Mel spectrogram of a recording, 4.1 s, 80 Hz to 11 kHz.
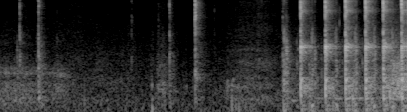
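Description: Bicycle rear-hub freewheel ticking: a few light clicks, then from about three seconds in a steady run of ticks, about six a second, as the freshly refitted rear wheel of a Trek 7000 hybrid turns.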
